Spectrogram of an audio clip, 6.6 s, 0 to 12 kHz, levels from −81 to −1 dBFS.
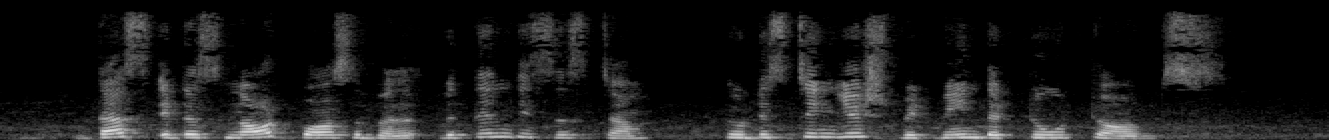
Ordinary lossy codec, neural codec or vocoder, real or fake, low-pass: MP3, 64 kbps; none; real; 10.8 kHz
